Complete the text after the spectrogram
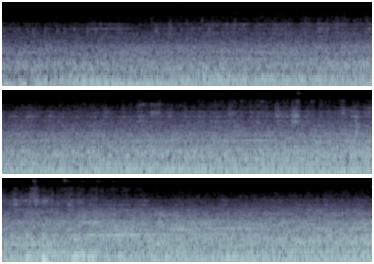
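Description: A ship's engine drones low and steady.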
